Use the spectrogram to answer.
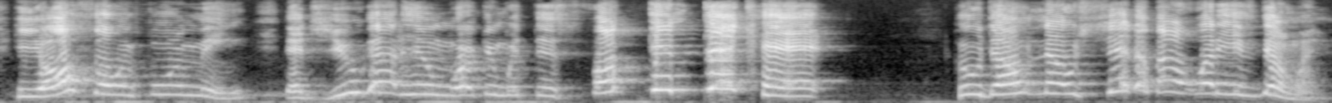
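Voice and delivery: slow, loud, high recital of the boss's words; emphatic quote. Retold or imitated. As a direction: spell out the insult slowly, punching each word. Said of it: "and I quote".

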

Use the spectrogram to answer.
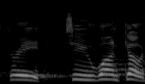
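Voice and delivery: a hint of a coach calling go; coach's countdown. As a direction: start the kids off like a coach. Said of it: "He says".

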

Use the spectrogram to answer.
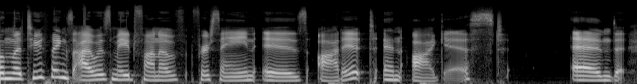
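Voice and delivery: usual speaking voice

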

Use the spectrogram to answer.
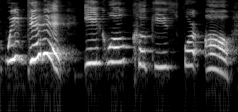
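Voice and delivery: high, loud, laughing cheer. Acted. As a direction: celebrate with joy. Problem solved, cheering.

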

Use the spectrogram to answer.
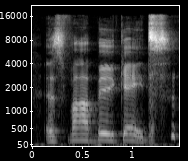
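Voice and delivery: slow triumphant mock reveal; mock revelation. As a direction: announce the big truth, hammed up. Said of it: "Jetzt kann ich die Wahrheit sagen".

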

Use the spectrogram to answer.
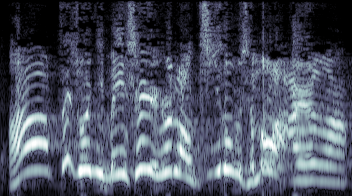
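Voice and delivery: high, loud tirade; mock-angry scolding. Host scolding caller for getting excited, mock-angry. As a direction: rant at them in comic exasperation.

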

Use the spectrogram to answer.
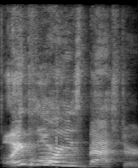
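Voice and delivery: long, high, loud shout of recall; excited shout. Real, not acted. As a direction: yell it out as it finally comes back. Suddenly remembers the title he forgot.

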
